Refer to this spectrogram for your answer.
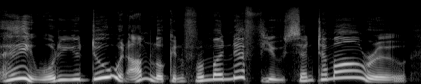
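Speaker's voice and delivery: very slow, high drawl, every word stretched out. Retelling an anime scene, voicing Kizaru confronting two fleeing men, in a slow Kizaru voice. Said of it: "he talks very slow".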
